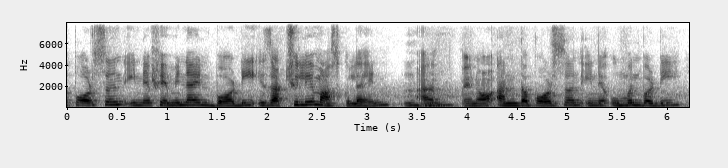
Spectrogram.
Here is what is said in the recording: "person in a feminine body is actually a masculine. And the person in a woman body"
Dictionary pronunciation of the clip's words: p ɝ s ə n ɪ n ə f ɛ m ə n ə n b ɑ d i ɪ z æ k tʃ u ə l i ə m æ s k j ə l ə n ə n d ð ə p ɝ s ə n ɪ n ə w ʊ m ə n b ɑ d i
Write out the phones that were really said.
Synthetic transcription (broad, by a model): p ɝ s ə n ɪ n ə f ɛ m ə n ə n b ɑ d i ɪ z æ k tʃ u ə l i ə m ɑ s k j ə n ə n ə n d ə p ɝ s ə n ɪ n ə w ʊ m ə n b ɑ d i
